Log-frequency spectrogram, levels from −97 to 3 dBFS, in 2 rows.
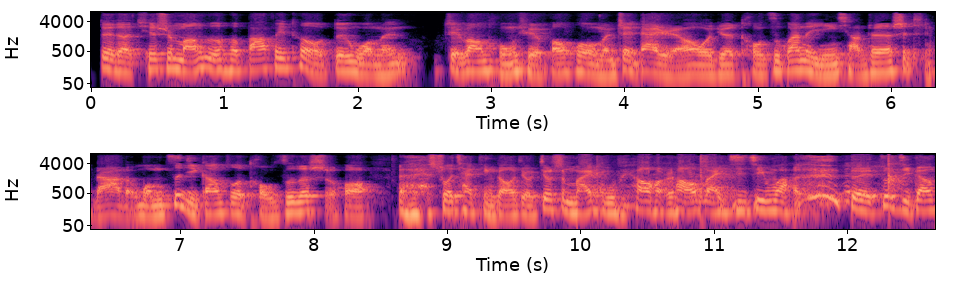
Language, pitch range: Chinese, 105-145 Hz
